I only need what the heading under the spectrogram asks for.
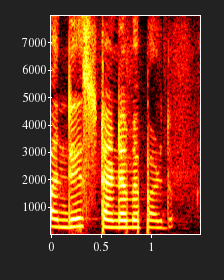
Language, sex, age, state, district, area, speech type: Sindhi, female, 18-30, Gujarat, Surat, urban, spontaneous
